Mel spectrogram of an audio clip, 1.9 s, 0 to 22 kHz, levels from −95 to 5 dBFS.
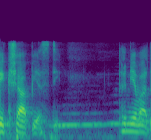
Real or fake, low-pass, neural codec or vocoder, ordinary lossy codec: real; 7.2 kHz; none; none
